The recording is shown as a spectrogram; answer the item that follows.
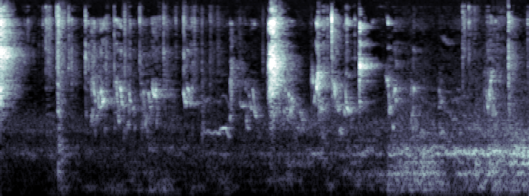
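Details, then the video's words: Budgerigars twittering in a fast, uneven stream of sharp chirps and squeaks, with a louder shrill note midway. A steady broadband rustling noise takes over the last second or so. "صوت تغريد طيور البادجي"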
